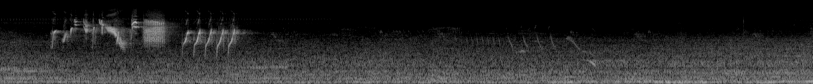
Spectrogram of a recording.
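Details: European goldfinch recorded in 2011: a short burst of rapid, tinkling high twitters and buzzy notes in the opening seconds, then fading to faint distant chirps over low background hum.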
